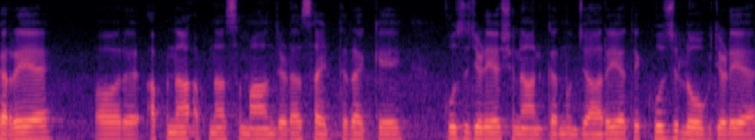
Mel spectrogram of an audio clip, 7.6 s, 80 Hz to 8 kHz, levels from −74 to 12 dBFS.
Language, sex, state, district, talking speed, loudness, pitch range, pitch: Punjabi, male, Punjab, Pathankot, 200 wpm, -18 LUFS, 115-130 Hz, 120 Hz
